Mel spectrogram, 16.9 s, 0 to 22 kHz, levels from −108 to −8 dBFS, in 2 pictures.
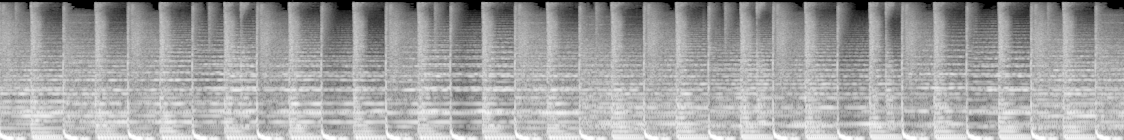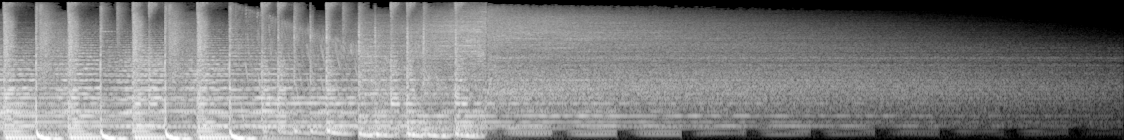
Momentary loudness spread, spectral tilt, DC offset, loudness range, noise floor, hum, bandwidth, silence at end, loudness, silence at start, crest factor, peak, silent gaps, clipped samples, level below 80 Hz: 13 LU; -4 dB/octave; under 0.1%; 10 LU; -55 dBFS; none; over 20 kHz; 2.8 s; -12 LUFS; 0 s; 12 dB; 0 dBFS; none; under 0.1%; -18 dBFS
